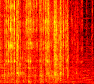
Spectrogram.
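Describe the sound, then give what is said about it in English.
Ice clatters and crunches out of a smart fridge's dispenser in a quick burst of cracking, grinding bits, fairly loud, for under two seconds with no voices. “Smart Fridge is freaking the fuck out. Deploy ice.”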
